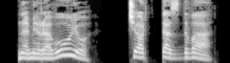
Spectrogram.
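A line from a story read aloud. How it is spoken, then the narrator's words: Growled reply. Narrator (Russian): рыкнул в ответ Большое Дуло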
